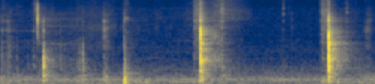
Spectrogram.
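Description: A knife chopping through cucumber for refrigerator pickles, a few sharp separate cuts against a cutting board, close and fairly quiet, with short pauses in between.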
